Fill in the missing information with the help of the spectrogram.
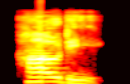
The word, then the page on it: howdy: Indian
